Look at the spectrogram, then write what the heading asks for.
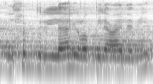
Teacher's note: سورۃ فاتحہ کی پہلی آیت الحمدللہ رب العالمین میں ہم نے حا کو حلق سے نکالا، للہ لفظ اللہ کو باریک پڑھا، اور رب العالمین کے رو کو پر پڑھا یعنی موٹا پڑھا، اور عالمین کا عین کو بھی ہم نے حلق سے نکالا۔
